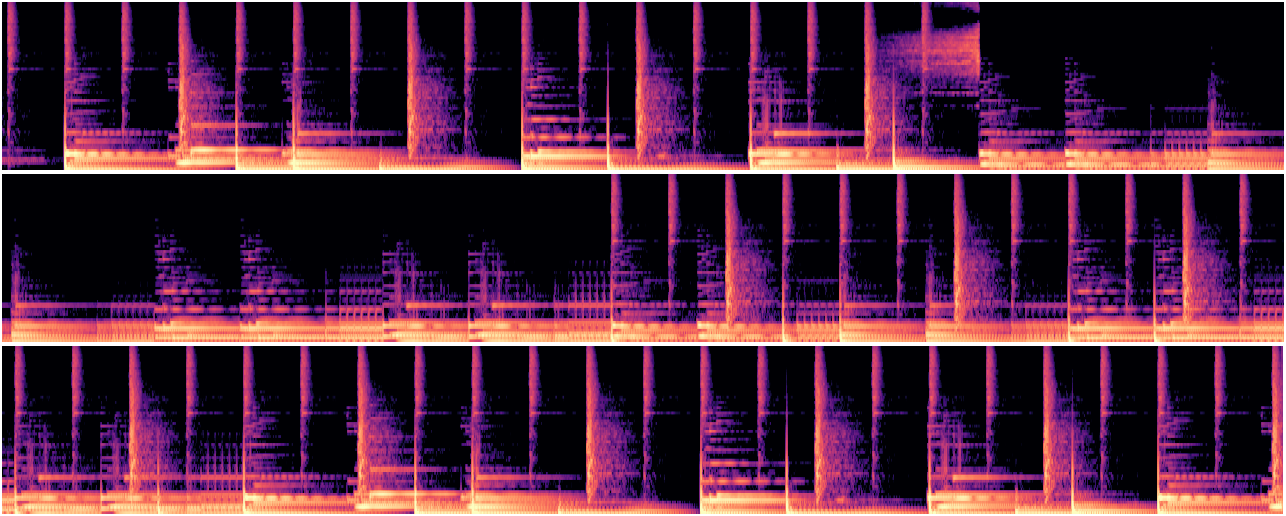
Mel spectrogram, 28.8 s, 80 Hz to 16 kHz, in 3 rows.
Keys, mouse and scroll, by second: 0.1 middle click, 1.0-1.9 scroll up 2, 1.9 3, 2.2 click, 3.9 2, 4.0 click, 4.7 g, 6.5 g, 7.7 click, 8.2 g, 9.6 KP_0, 10.4-10.7 scroll up 1, 10.7 g, 12.0 click, 12.7 3, 12.8 click, 13.2 g, 14.6 2, 14.7 click, 15.0 g, 16.0 click, 16.5 click, 16.9 click, 17.4 g, 18.1 scroll down 2, 18.4 middle click, 19.0-19.6 scroll up 1, 19.6 2, 19.7 click, 20.6 KP_1, 21.0 KP_0, 21.8-22.2 scroll up 2, 22.2 g, 23.2 1, 23.3 click, 23.7 g, 25.4 click, 25.7 g, 26.5-27.0 scroll down 1, 27.0 2, 27.6 click, 28.5 g.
